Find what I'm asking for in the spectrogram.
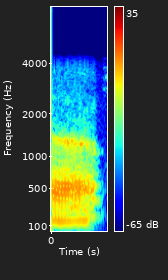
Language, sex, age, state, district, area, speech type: Kashmiri, male, 60+, Jammu and Kashmir, Srinagar, rural, conversation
